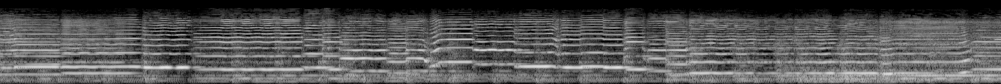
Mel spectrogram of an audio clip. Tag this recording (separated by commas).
Music, Bowed string instrument, Musical instrument, fiddle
